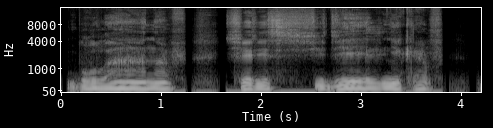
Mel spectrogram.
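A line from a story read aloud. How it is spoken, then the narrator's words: Muttering. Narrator (Russian): бормотал он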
